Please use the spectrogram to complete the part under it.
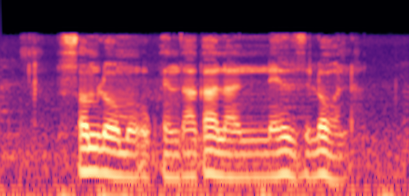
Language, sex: Xhosa, male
